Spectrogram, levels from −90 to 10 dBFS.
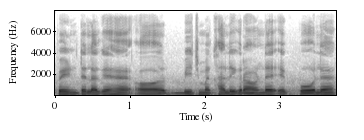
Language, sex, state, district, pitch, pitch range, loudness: Hindi, male, Chhattisgarh, Raipur, 130 Hz, 120-135 Hz, -14 LUFS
